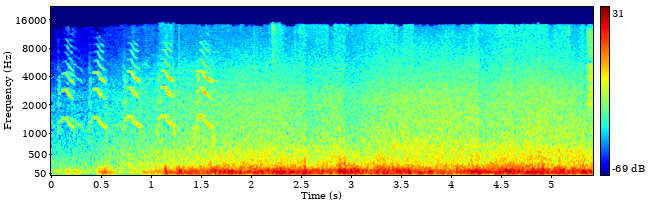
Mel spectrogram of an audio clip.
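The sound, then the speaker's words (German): Strong wind buffets the microphone on an open beach by the sea at low tide, with the water far out. The wind is a loud, continuous low rumble with gusty swells. Early on, a few high bird calls chirp briefly in a quick repeating series before the wind takes over. “Das Wasser hat sich weit zurückgezogen, der Wind allerdings zerrt an unseren Kapuzen und Haaren.”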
